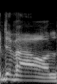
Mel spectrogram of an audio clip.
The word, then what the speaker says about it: Duvall: Trevor Duvall.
